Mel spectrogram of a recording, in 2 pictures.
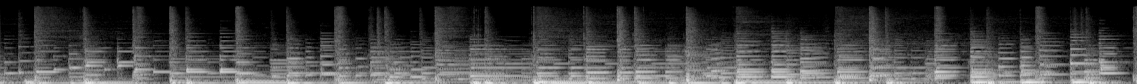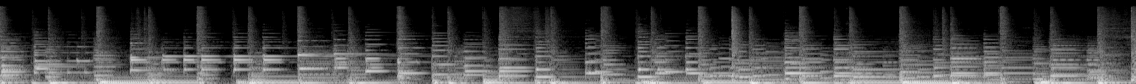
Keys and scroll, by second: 0.9 super+d, 2.7 ctrl+d, 3.5 super+d, 4.0 super+d, 4.4 super+d, 15.8 ctrl+d, 16.4 super+d.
